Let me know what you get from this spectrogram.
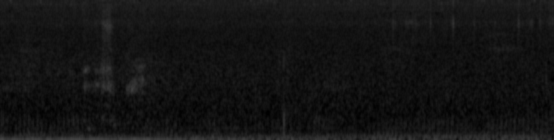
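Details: Sleeping Burmese cat giving a low, steady purr that pulses about twice a second, with a few soft clicks and faint whispery sounds early on, indoors.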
